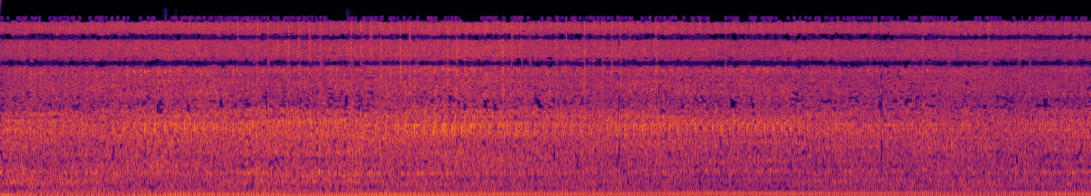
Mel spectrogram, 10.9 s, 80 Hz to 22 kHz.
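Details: Toyota 1HD-T diesel, car jacked up, in gear at 1400-1600 rpm with brake applied for load, warmed: steady running with a faint regular tick about four per second over the drone; new big-end bearings, tappets set loose, compression even 480 psi; cause unknown.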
